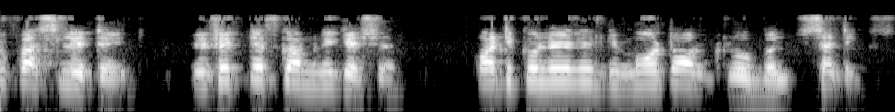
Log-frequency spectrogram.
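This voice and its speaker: Here a man talks at a high pitch. He goes at a very fast pace. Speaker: online tutor for university exams. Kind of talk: lecture.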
